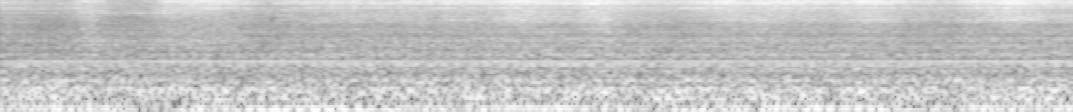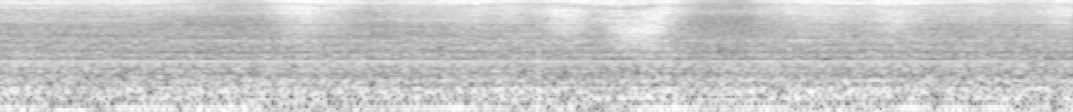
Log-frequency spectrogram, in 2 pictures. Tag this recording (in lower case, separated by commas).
inside a small room, steam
